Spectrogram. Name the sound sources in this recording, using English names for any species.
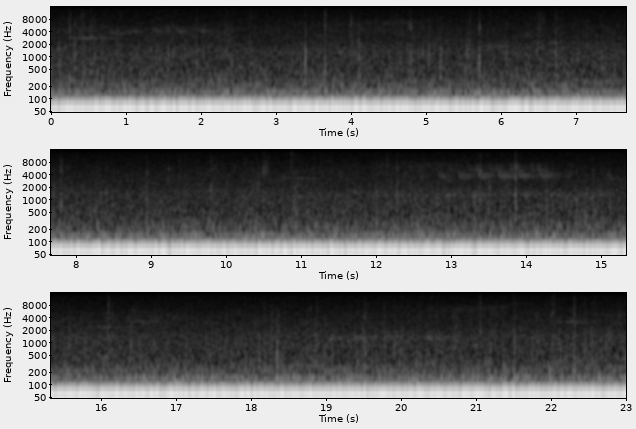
Ovenbird, Hermit Thrush, American Crow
